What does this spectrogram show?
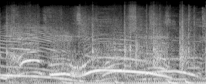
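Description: Loud crowd applause mixed with cheering, rising and falling voices whooping over a steady wash of clapping for about two seconds.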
